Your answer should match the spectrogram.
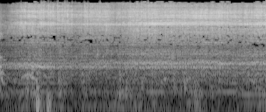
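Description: Fishing reel's clicker buzzing steadily as line pays out: a big mako shark running with the bait.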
